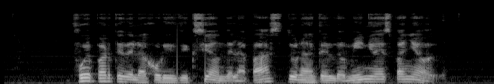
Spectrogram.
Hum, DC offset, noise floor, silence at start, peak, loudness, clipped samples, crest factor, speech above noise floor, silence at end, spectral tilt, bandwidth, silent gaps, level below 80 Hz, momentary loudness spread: none; under 0.1%; -58 dBFS; 0.75 s; -10 dBFS; -25 LUFS; under 0.1%; 16 dB; 34 dB; 0.5 s; -5.5 dB/octave; 11.5 kHz; none; -50 dBFS; 3 LU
